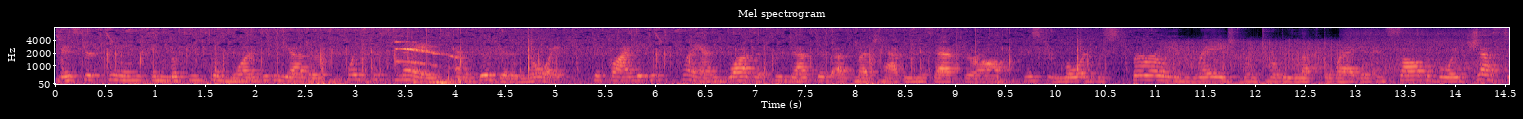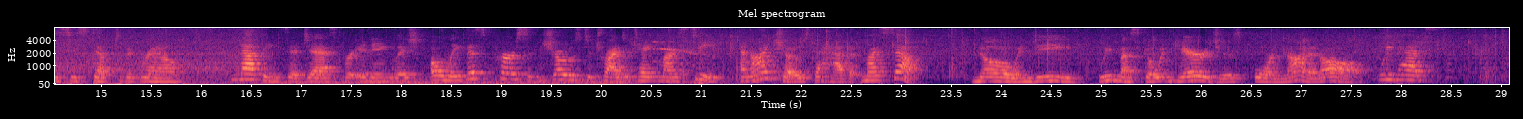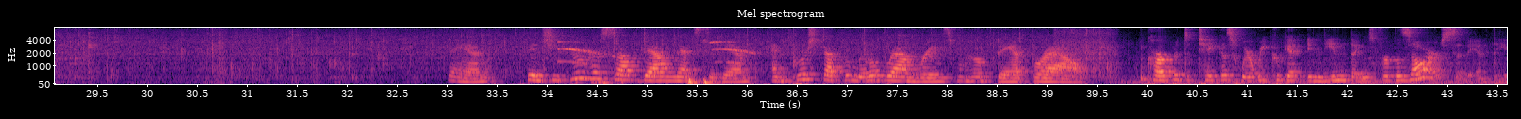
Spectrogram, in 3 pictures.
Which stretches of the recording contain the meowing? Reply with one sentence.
The meowing can be heard from 3.4 to 4.5 s, from 20.5 to 21.2 s, from 34.1 to 34.8 s and from 35.4 to 36.1 s.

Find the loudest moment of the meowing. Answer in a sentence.
The volume of the meowing peaks at 4 seconds.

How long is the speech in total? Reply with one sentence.
You can hear the speech for 39 seconds altogether.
